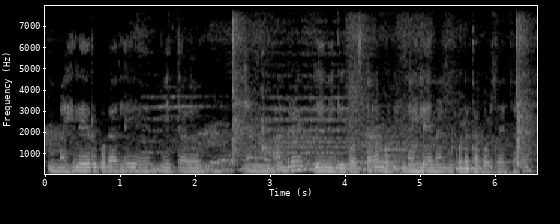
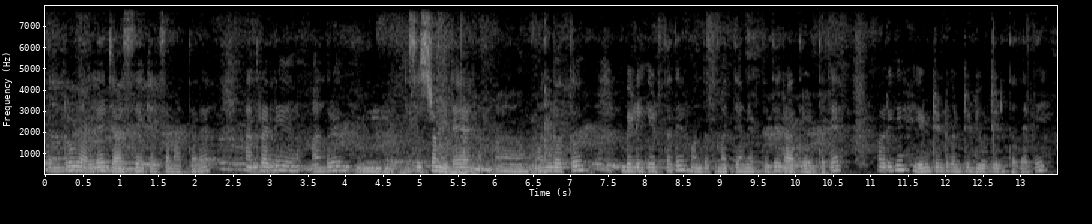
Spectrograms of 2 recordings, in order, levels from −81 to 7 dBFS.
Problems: background sounds at intervals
